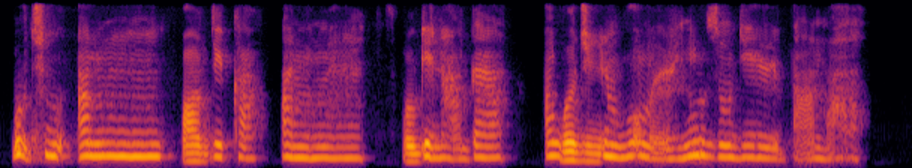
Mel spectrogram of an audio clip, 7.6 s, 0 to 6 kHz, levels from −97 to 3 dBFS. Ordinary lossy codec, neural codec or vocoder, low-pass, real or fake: none; autoencoder, 22.05 kHz, a latent of 192 numbers a frame, VITS, trained on one speaker; 5.4 kHz; fake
